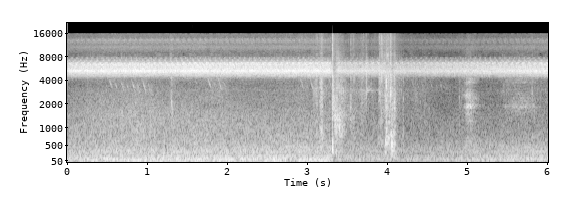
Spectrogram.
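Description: A heavy Odenwolf machete chopping through a plastic water bottle on a wooden stump: a sharp cut a little over three seconds in, then a second knock about a second later. A steady high insect chorus of crickets runs underneath.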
